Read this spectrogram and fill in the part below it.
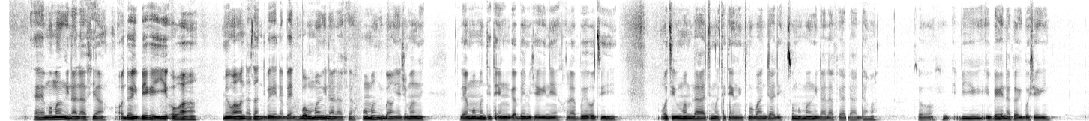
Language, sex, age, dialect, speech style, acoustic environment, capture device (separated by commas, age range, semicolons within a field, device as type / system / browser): Yoruba, male, 25-34, Nigeria - Ibadan, happy, silence, mobile / Linux / Chrome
